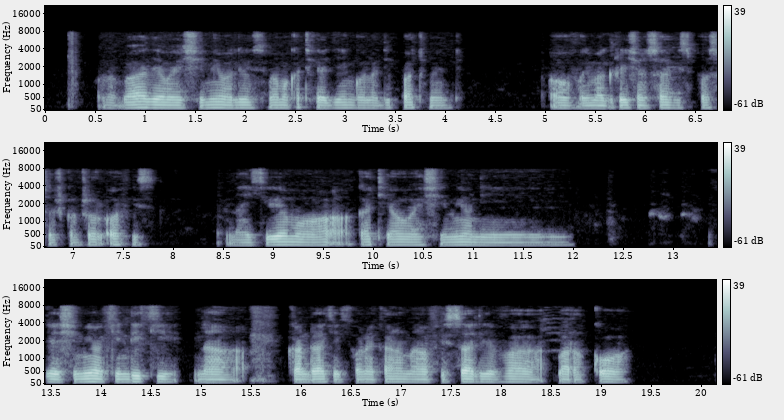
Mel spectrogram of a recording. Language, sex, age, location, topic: Swahili, male, 18-24, Wajir, government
